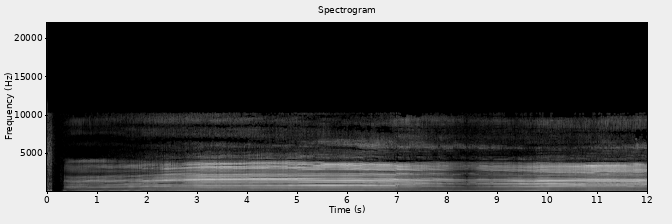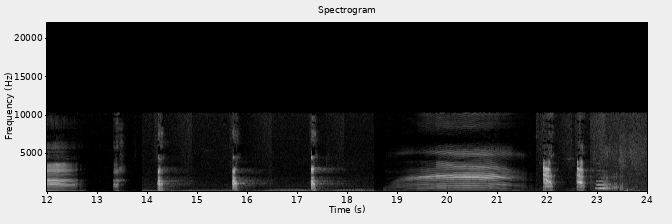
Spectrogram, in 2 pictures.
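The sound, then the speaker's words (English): A person imitates a rutting moose with a long, loud, nasal bellow held for about twelve seconds, one of various human-generated moose calls heard around the valley. Scattered knocks and clatter follow, then a second, shorter call that swells and falls. “Here's what some of the various human-generated moose calls heard around the valley sounded like.”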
